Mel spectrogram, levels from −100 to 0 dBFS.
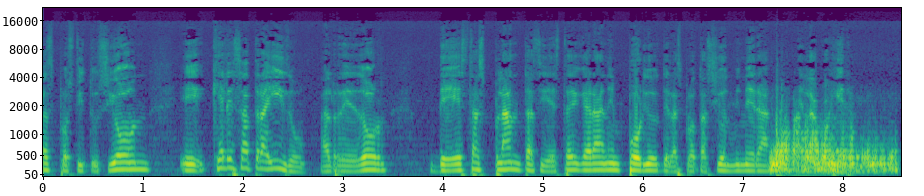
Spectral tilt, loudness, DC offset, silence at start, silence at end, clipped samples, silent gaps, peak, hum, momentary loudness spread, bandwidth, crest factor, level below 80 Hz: -7 dB/octave; -17 LUFS; under 0.1%; 0 s; 0 s; under 0.1%; none; 0 dBFS; none; 12 LU; 15.5 kHz; 16 dB; -36 dBFS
